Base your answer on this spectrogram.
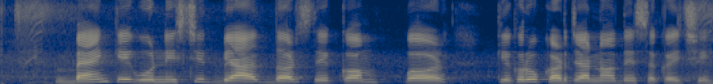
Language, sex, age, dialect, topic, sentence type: Magahi, male, 18-24, Western, banking, statement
